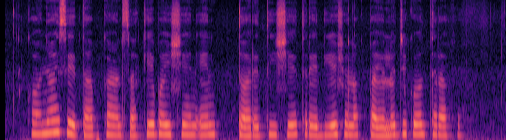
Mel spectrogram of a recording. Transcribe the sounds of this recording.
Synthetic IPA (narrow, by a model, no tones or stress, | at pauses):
kɔɲɔjset̪apkansakebaiʃienent̪ɔɾet̪iʃet̪ɾedieʃɔnɔk̚b̥ajolod͡ʒikɔlt̪ɐɾafi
